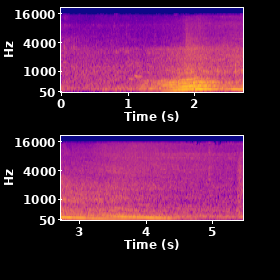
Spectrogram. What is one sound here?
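A sports car engine approaches and roars loudly as it slows.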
